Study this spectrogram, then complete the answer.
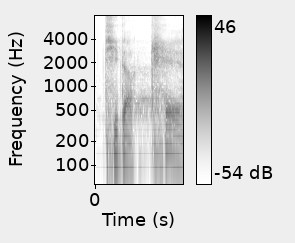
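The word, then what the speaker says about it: διδαχή: 가르침 이라는 단어가 나옵니다 힐라 5도 말하면 디다 캐 라고 발음하는 데 일단 기독교 신앙에서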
